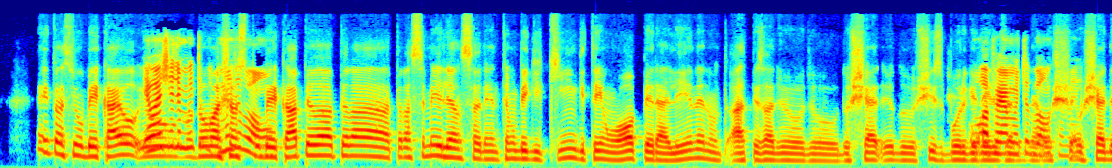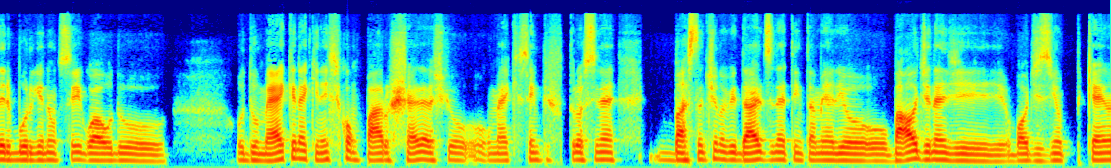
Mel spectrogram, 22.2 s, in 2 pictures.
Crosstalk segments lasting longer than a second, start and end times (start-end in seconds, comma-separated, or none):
1.4-2.7, 9.7-10.9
